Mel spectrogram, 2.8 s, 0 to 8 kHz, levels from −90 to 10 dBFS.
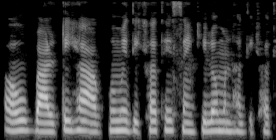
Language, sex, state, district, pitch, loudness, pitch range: Chhattisgarhi, female, Chhattisgarh, Jashpur, 205 Hz, -19 LUFS, 190-210 Hz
